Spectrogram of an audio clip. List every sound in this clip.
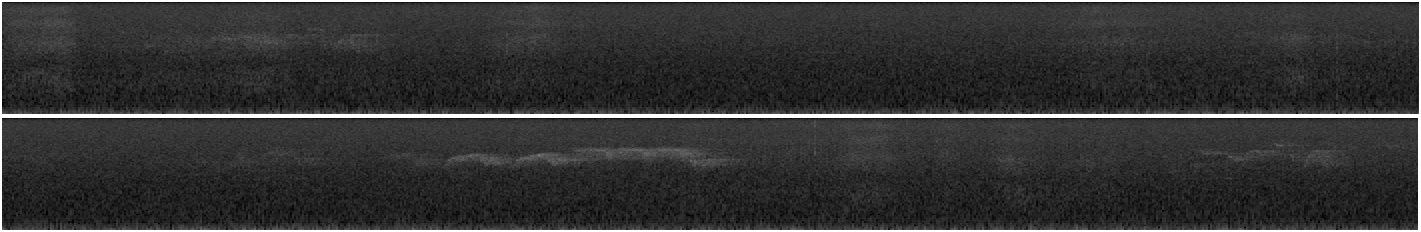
Magnolia Warbler, Northern Parula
